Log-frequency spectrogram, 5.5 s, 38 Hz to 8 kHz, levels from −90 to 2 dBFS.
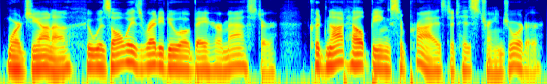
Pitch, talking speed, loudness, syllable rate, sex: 110 Hz, 195 wpm, -18 LUFS, 5.7 syllables/s, male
